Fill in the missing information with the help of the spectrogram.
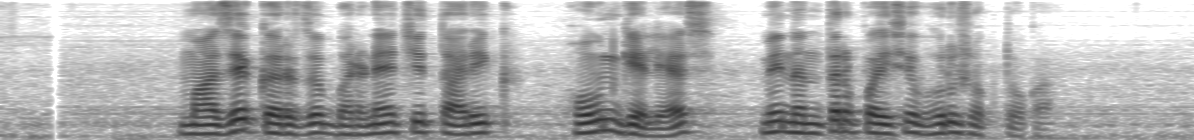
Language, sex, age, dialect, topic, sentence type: Marathi, male, 18-24, Standard Marathi, banking, question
